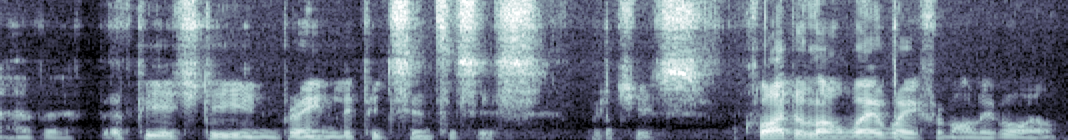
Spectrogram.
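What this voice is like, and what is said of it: British accent. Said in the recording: “obviously you can tell from the accent, started off in the UK”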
